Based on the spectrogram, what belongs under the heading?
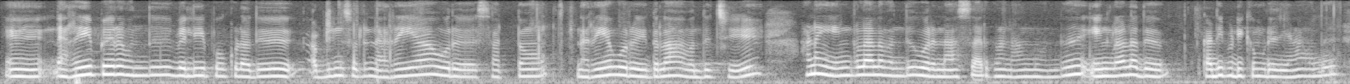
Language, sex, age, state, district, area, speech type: Tamil, female, 18-30, Tamil Nadu, Kallakurichi, rural, spontaneous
